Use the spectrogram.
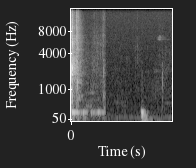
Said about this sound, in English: You good at shuffling? I mean, I'm all right. I could shuffle if you need me to, you know? All right, it's good. Shuffle, please, because I'm bad.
